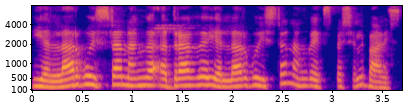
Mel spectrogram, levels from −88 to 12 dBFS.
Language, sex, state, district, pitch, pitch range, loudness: Kannada, female, Karnataka, Dharwad, 245 Hz, 225-260 Hz, -14 LUFS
